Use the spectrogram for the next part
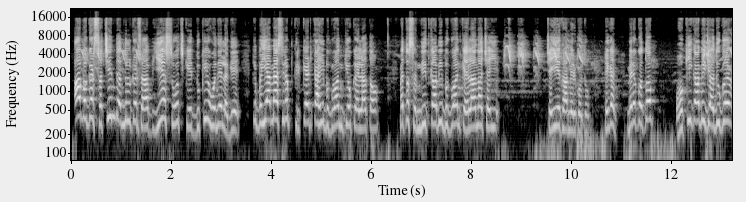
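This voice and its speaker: A man's voice: very high-pitched, fairly bright tone. A man telling a motivational story in a conversational way, addressing the listener politely. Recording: noisy recording.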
